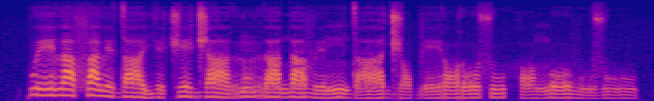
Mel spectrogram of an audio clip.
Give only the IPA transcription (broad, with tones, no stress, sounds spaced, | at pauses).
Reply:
kʷ eː˦ l a˦ f a˦ l ɪ˨ d aː˦˨ j ɪ˨ t͡ʃ eː˦ d͡ʒ aː˦˨ r ũ˦ r aː˦ n a˦ β ɪ˨ ɾ ĩ˦ d aː˨˦ d͡ʒ ɔ˨ b eː˨˦ ɾ ɔ˦ ɾ oː˦ s uː˦ h ɔ˨ ŋ oː˦ β u˨ z uː˦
